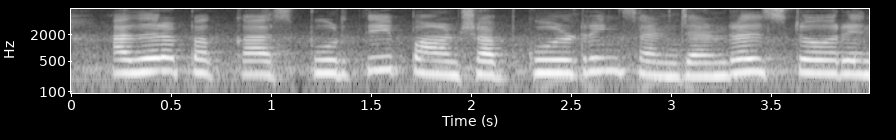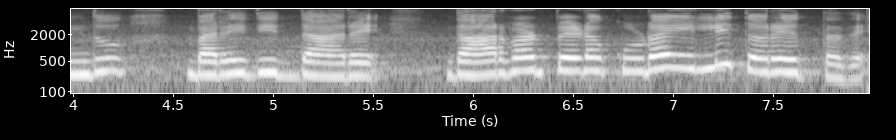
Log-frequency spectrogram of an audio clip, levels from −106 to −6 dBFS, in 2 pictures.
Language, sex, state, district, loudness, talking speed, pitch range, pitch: Kannada, female, Karnataka, Dharwad, -15 LUFS, 130 wpm, 250-295 Hz, 270 Hz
